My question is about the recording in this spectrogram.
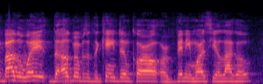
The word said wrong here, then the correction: Marseglia: I know I'm not saying his name right, but nobody does. – Marseglia. Vinny Marseglia and TK O'Ryan.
